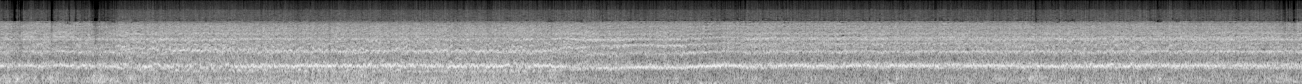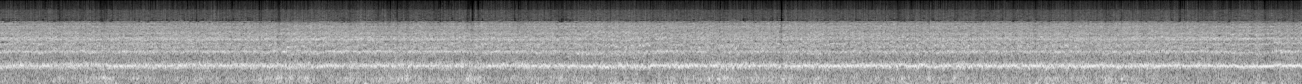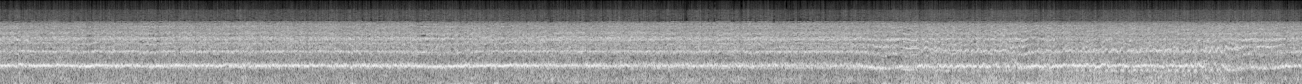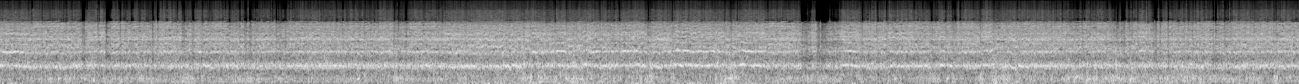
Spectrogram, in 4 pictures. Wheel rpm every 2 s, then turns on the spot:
230, 190, 200, 210, 230, 230, 230, 230, 230, 230, 230, 230, 230, 230, 230, 230, 230, 220, 190, 200, 230, 230, 230, 230, 230, 230.
none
